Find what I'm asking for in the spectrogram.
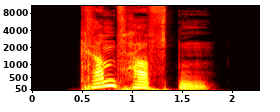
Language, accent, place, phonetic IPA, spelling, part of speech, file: German, Germany, Berlin, [ˈkʁamp͡fhaftn̩], krampfhaften, adjective, De-krampfhaften.ogg
- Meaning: inflection of krampfhaft: 1. strong genitive masculine/neuter singular 2. weak/mixed genitive/dative all-gender singular 3. strong/weak/mixed accusative masculine singular 4. strong dative plural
